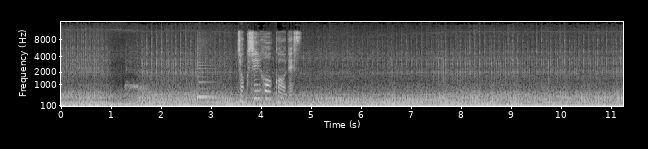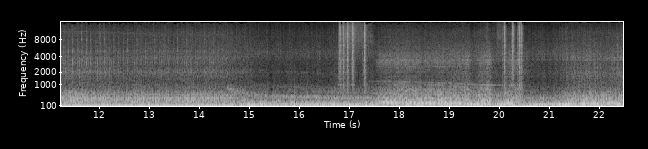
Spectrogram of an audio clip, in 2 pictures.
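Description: A truck engine shifts gears, its pitch dropping and rising again.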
